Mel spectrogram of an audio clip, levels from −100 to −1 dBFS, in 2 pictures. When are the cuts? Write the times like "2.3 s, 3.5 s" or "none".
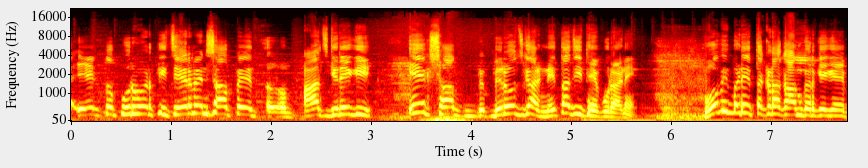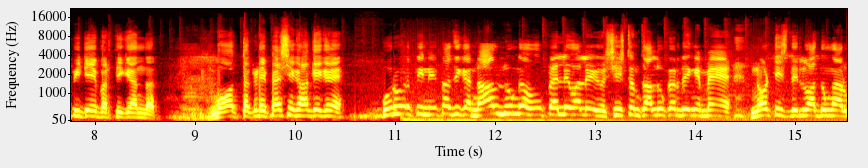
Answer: none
